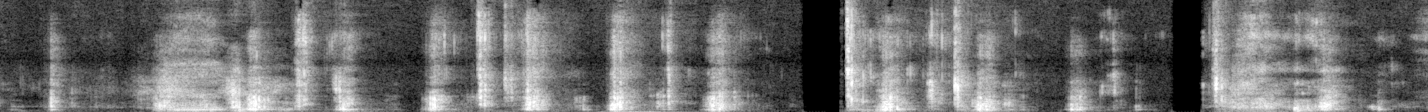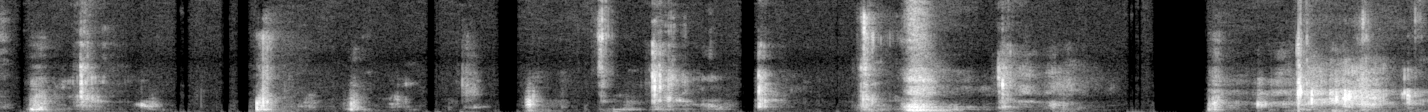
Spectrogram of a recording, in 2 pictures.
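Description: A man chews food loudly and wetly close to a microphone.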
